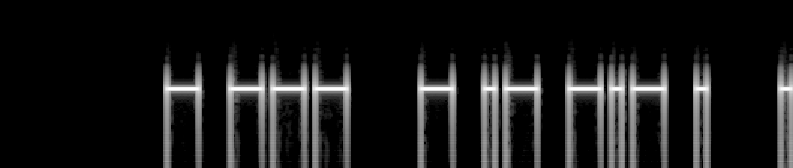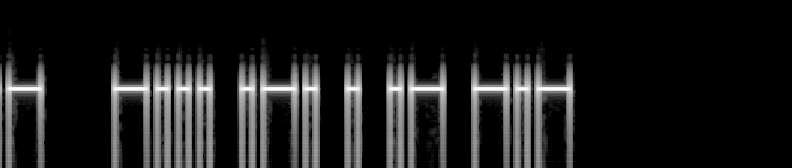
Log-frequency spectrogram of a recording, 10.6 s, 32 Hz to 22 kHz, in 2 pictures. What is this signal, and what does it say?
Morse code, heard as a keyed tone, about 17 wpm, 700 Hz. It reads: TO TAKE A BREAK
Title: Sets of 4 Words 17wpm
